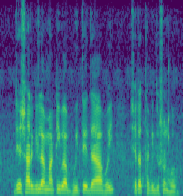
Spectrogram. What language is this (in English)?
Bangla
